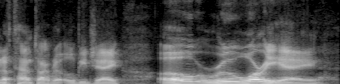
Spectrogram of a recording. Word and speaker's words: Oruwariye: Oruwariye. I got to say it so slow to say it right.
